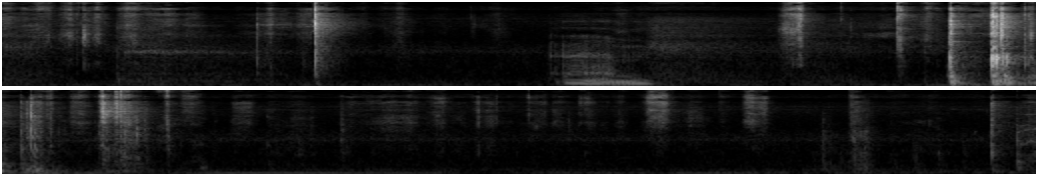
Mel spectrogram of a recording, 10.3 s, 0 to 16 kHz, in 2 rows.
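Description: Close snips of scissors cutting a soft material for a 1:18 scale four-post model car lift, a few short sharp cuts scattered between quiet pauses, with a brief low rustle or voice-like burst in between.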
